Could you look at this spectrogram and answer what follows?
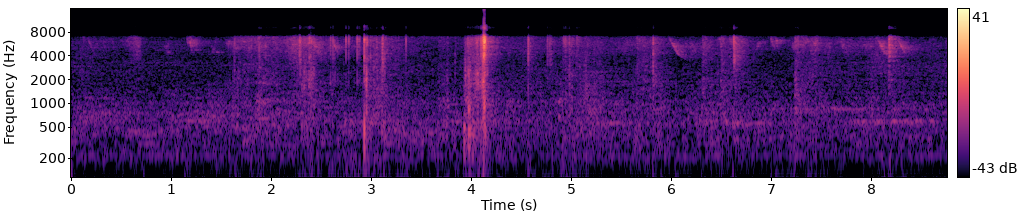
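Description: Scattered faint ticks and light rustles over a low hiss, with one sharp click about four seconds in.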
